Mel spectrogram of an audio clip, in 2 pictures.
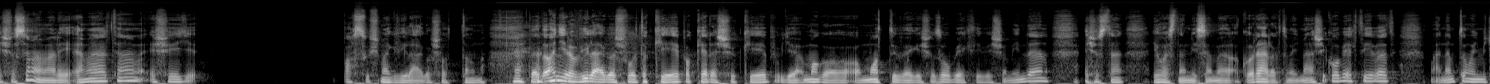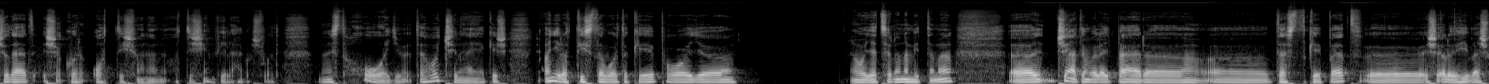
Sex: male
